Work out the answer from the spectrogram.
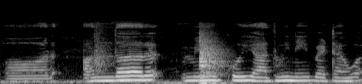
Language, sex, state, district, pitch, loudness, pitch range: Hindi, male, Delhi, New Delhi, 170 Hz, -16 LUFS, 150-185 Hz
